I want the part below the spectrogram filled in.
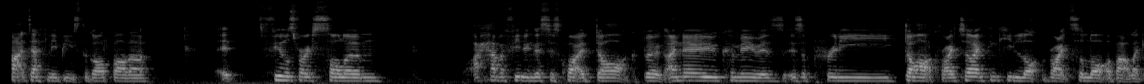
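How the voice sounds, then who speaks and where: Book vlogger, woman, low voice, chatty, reads passages aloud, a little off-mic. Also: a bit bright, distant mic. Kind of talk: casual chat with read-aloud passages.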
